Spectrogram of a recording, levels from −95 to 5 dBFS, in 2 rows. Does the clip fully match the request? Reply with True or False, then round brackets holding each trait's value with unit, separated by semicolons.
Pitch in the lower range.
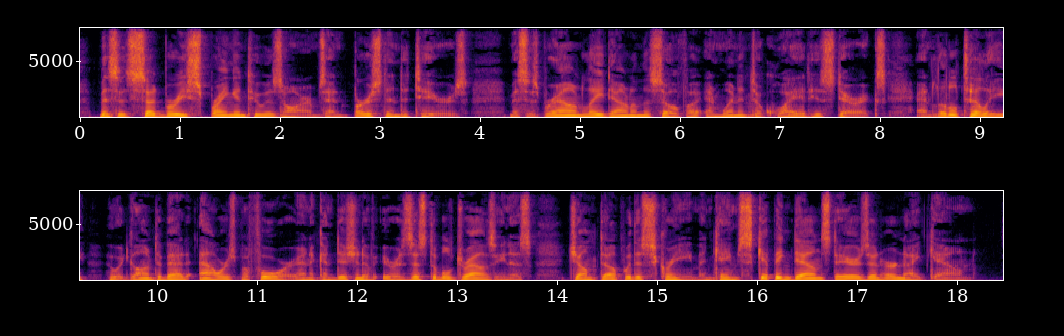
True (110 Hz)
